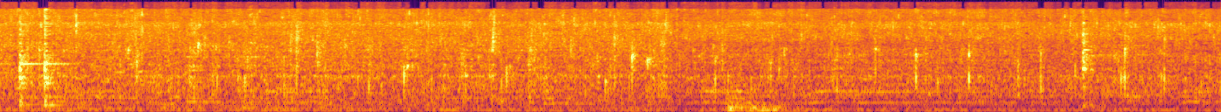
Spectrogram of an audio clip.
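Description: Papdi made from fenugreek (methi) and wheat flour frying in oil in a pan over medium gas, a steady bubbling sizzle with faint crackles throughout, alone without talk.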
